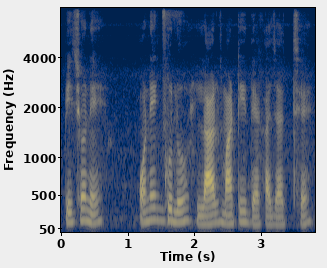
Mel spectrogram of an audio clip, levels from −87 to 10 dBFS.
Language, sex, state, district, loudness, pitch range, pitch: Bengali, male, Tripura, West Tripura, -23 LUFS, 110-155 Hz, 135 Hz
